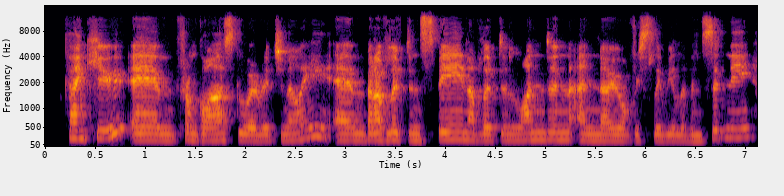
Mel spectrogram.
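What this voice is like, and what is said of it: Scottish accent. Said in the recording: “you can obviously tell I'm from Scotland. ... I love the accent.”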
